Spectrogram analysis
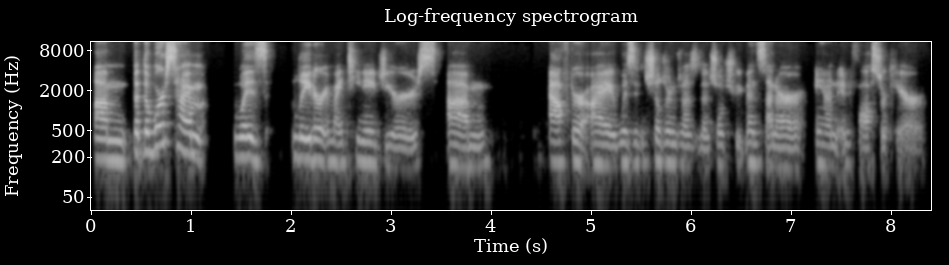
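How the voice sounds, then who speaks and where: A young American woman answers as a podcast guest, recounting personal experience. Her voice sits on the low side for a woman. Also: normal speed, pushed and bright. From Minnesota, United States. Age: young adult.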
